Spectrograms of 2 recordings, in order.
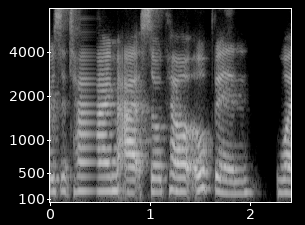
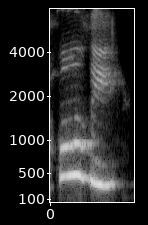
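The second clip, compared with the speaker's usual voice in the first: "Holy." shot out much higher and louder; shocked exclamation; 11 semitones higher, 7 dB louder than usual. Retold or imitated. Reliving the award call on stage, "Holy." a high loud yelp. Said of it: "in that moment, I was like".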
